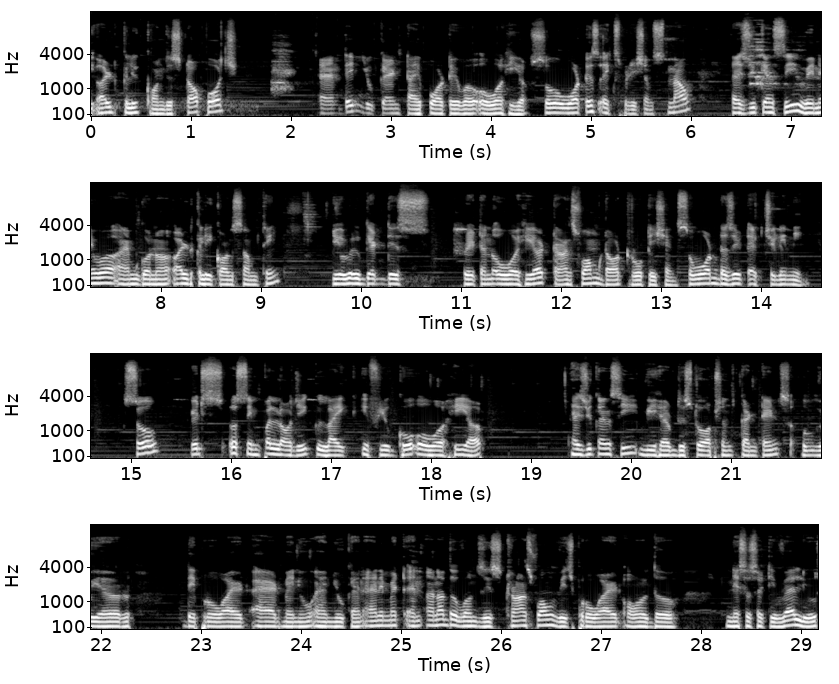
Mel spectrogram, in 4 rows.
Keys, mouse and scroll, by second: 4.9 click, 9.6 click, 13.9 click, 18.0 click, 21.0 click, 23.9 click.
